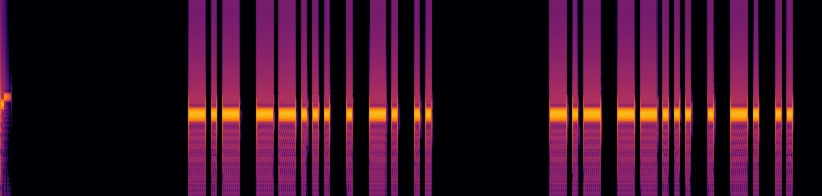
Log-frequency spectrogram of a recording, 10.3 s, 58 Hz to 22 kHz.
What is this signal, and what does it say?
Morse code, heard as a keyed tone, about 17 wpm, 700 Hz. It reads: K7ENI K7ENI
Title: USA Call Signs - 5 Characters - Repeated 2x - 17wpm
